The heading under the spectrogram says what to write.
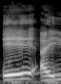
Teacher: कंठ तालव्य कंठ भी और तालू भी इन दोनों का इनमें प्रयोग होता है इनके उच्चारण में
